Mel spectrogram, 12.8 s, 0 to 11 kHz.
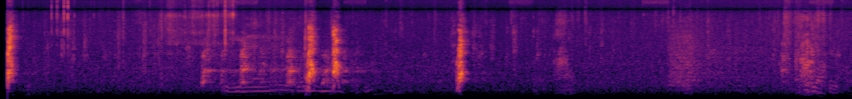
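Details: Shiba Inu puppies, three brothers aged 109 days, playing at home with a visiting seven-month-old female named Peko; a nasal whining tone followed by sharp yips and barks in mid-clip, then scuffling and quieter rustling with pauses between outbursts.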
